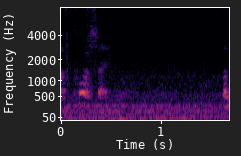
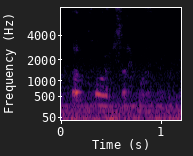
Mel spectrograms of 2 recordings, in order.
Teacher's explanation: This E is not sounded, so the S moves over, so you get of course I will. R is, if spoken at all, very light.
